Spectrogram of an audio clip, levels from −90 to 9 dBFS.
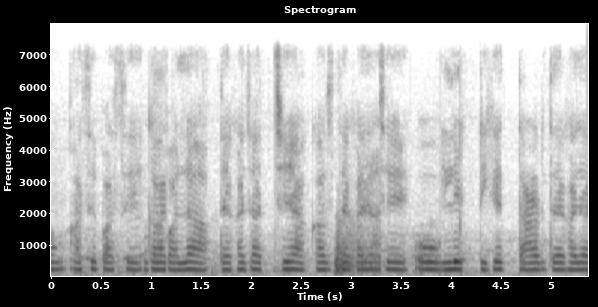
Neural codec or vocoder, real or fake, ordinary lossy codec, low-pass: none; real; none; 7.2 kHz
